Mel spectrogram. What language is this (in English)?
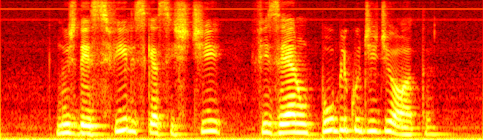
Portuguese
